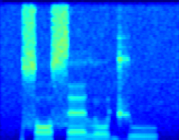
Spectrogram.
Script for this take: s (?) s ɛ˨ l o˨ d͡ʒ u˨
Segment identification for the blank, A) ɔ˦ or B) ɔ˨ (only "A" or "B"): B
